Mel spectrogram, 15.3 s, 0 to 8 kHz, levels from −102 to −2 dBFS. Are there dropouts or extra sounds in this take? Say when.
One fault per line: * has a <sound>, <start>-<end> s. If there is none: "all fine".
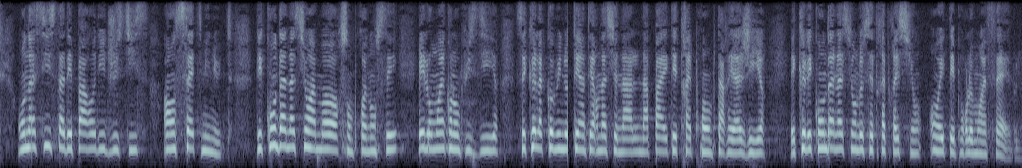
* has a dropout, 8.5-8.6 s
